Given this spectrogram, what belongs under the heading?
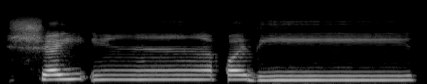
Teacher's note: یا ساکن سے پہلے زبر آ رہی ہے، یا ساکن سے پہلے زیر آئے گی تو یا مدہ ہوگا، تب ہم یا کو لمبا کریں گے. اور قدیر میں اخفا ہو رہا ہے، نون کی آواز کو ہم چھپائیں گے اور آخر میں رو کو باریک پڑھنا ہے کیونکہ اس سے پہلے یا آ رہا ہے.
